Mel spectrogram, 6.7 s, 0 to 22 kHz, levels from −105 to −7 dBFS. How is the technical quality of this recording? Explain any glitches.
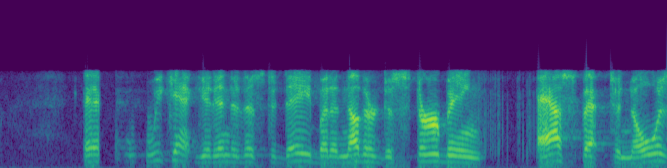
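The recording has plainly audible damage from a GSM full-rate codec throughout, and one brief glitch from lost GSM frames.

The GSM full-rate codec affects the whole 7-second clip. The speech sits in a telephone band of roughly 300 Hz to 3.7 kHz, and the rate fits GSM's 13 kbps full-rate mode. The codec rebuilds the vocal tract from a filter model driven by a sparse, regularly spaced pulse excitation, so the voice takes on a buzzy, gravelly roughness. A band-limited but clean phone line would sound dull without that grainy texture.

The lost GSM frames occur from 4.34 to 4.37 s, just after "this today but another". The gap points to a single lost 20 ms frame. The decoder covers the gap by repeating the last good frame's settings, so the sound is held briefly as a rough, metallic ring. A simple dropout would be a silent gap or a click, but here the sound continues with a smeared, tinny sustain.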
